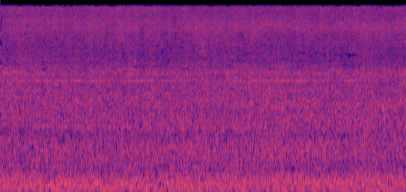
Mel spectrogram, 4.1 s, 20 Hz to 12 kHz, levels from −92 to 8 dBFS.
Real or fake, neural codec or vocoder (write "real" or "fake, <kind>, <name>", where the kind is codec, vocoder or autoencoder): real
